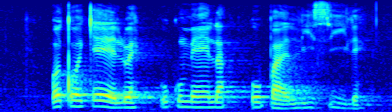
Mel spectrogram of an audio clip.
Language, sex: Zulu, male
